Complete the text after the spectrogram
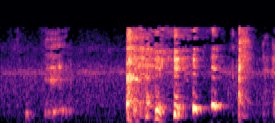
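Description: A guttural burp, from alcohol drunk just before, rolls out in a few croaky pulses over about a second and a half, following a softer low rumble, with no talking over it.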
